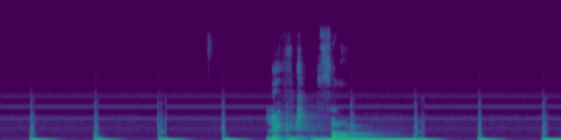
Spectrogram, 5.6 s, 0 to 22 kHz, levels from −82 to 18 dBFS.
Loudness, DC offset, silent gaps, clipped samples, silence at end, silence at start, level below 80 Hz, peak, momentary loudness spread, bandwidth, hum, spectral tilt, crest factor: -31 LUFS; under 0.1%; none; under 0.1%; 0 s; 0 s; -40 dBFS; -4 dBFS; 15 LU; 15.5 kHz; none; -6.5 dB/octave; 10 dB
